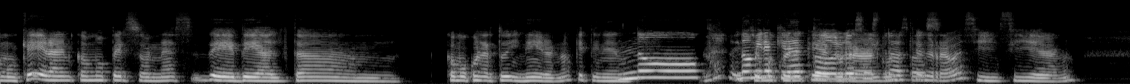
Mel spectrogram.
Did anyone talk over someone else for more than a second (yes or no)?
yes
